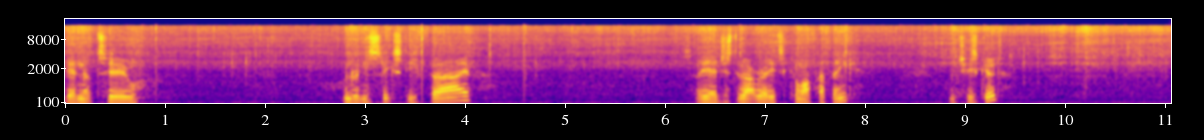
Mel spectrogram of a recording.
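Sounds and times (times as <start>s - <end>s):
chicken sizzling on a grill: 0.0s - 11.0s.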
